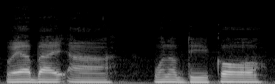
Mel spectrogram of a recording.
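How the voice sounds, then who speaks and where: A man giving formal, deliberate interview answers as an official guest. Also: lowish voice, completely flat delivery, mellow. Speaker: education ministry guest.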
